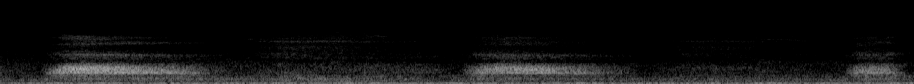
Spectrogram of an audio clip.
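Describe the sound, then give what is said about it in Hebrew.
Slow, deep breaths in and out during a breathing demonstration, filling the belly and chest and then emptying them, with a few long, airy inhales and softer exhales between, all fairly quiet and with no talk. “לנפח גם את חלל בית החזה ולנשוף את האוויר בחזרה, לרוקן את הבטן התחתונה ואת בית החזה. וזה יישמע כך: שאיפה,”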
